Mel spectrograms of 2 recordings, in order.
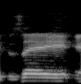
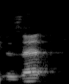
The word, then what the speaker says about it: Bizet: And for Bizet, and I think we mentioned this a little while ago, but the pronunciation of his last name, it mm-hmm. depends on a sort of regionality. Apparently, like Americans sometimes say Bizet, and the British sometimes say Bizet.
